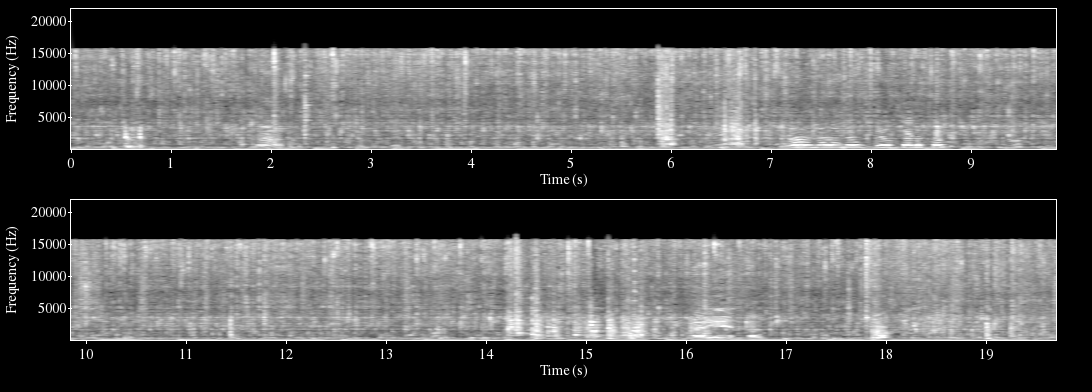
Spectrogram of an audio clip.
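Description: Dishes clink and scrape as they are washed by hand.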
